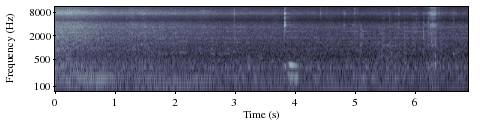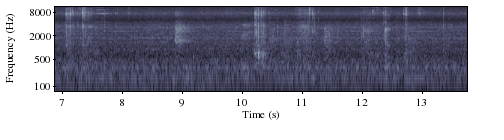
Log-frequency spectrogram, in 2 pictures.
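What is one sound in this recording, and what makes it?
A woman sips water through a straw.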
